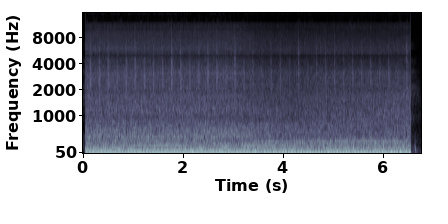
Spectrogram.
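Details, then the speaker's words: 2003 Land Rover Discovery 2 engine idling with a light, sharp tick nearly three a second; ticking went away with Marvel Mystery Oil but returned about 1,000 miles after regular oil, suspected worn camshaft bearings. "After I put regular oil back in without an additive and ran it for about 1,000 miles, the ticking came back."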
